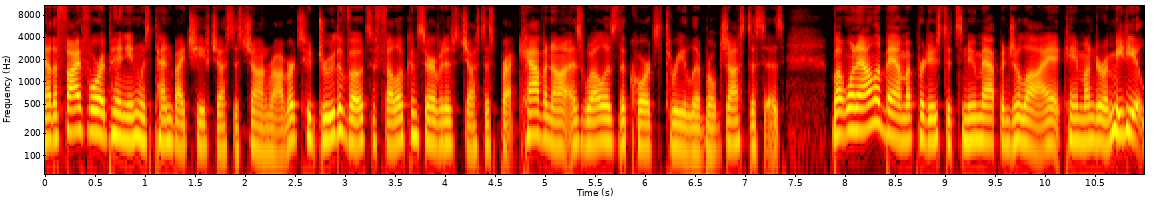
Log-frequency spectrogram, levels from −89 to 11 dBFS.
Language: English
